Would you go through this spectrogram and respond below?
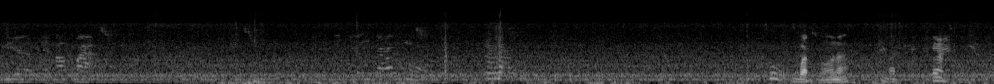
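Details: Honey bees at a Khmer honey farm during the Kor flower blooming season, a steady dense droning hum of many wings holding a low even pitch throughout, with a few brief human voices near the end.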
